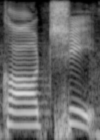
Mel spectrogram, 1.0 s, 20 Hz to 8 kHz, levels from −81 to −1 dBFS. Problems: constant background noise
